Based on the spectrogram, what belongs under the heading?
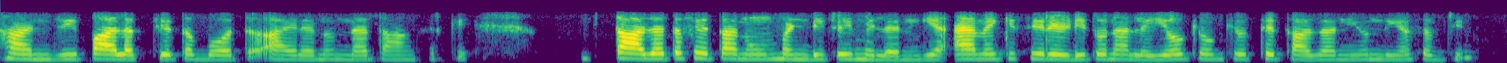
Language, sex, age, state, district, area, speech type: Punjabi, female, 18-30, Punjab, Faridkot, urban, conversation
